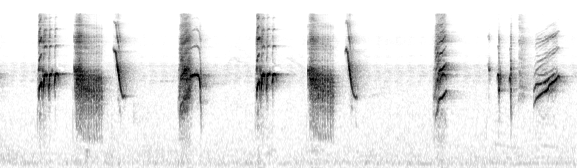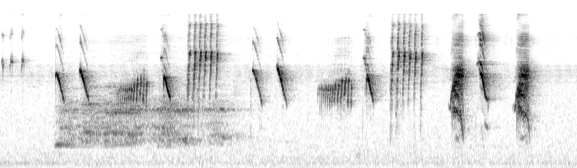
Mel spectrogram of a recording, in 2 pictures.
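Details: Long-tailed shrike in full song, used as a lure to make lazy or moulting shrikes sing: a varied run of sharp chirps, rising whistled slurs and buzzy notes in quick bursts, with a brief rough rasping passage midway.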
